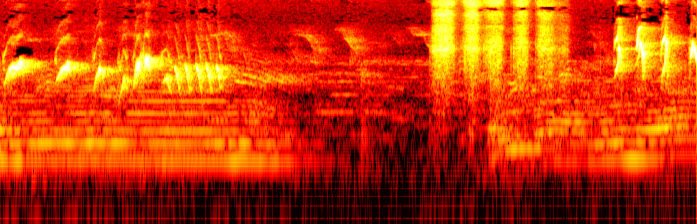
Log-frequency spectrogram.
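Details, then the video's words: Ngentrok-style song of a greater green leafbird: quick upswept whistled notes tumbling in a short burst, then a gap filled by a steady music-like drone, clicking noise and a few sharp notes at the close. "cucak ijo gacor ngentrok"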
